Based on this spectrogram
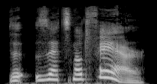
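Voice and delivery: a helpless furious squeak; squeaked in rage. A narrator's reading. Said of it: "I squeaked in impotent rage".

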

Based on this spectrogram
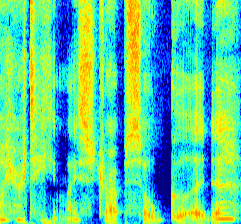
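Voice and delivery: normal talking voice

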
